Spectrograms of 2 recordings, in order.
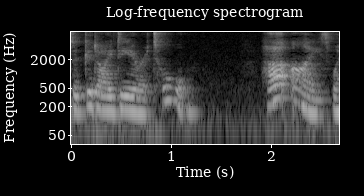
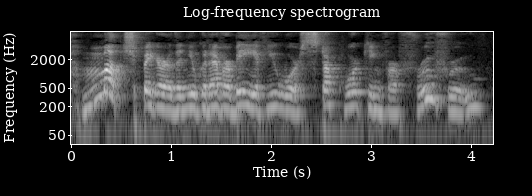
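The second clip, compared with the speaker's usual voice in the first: slick manager; 6 dB louder than usual. A narrator's reading. Slingsby voiced by narrator.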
